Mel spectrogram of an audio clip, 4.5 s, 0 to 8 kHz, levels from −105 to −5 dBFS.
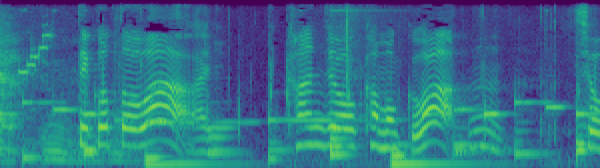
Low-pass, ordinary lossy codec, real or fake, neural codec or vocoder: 7.2 kHz; none; real; none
